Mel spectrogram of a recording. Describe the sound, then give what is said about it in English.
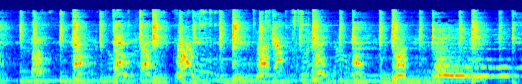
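The Door County Sled Dogs, rescued huskies arriving at Milwaukee's Clutch Park, bark and yip in quick, repeated bursts over their upbeat, steady theme music, ending with a long, sustained tone. The barking is loud, mixed into the music. “The Huskies not only have their own specially outfitted bus, but also their own theme music.”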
